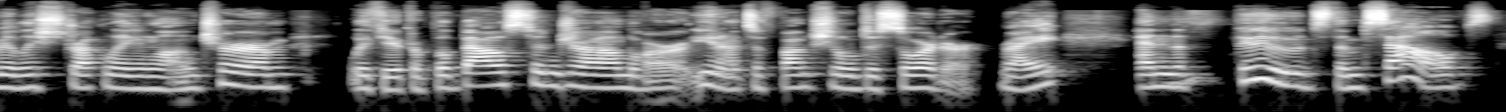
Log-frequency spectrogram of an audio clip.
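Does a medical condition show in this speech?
No.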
